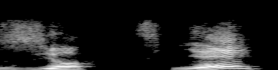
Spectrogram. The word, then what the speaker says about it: Zotye: Now, there is a company called Zotye, I believe it's pronounced.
